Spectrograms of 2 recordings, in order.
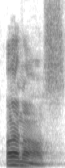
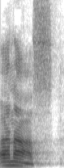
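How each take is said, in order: No difference in how they are said.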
